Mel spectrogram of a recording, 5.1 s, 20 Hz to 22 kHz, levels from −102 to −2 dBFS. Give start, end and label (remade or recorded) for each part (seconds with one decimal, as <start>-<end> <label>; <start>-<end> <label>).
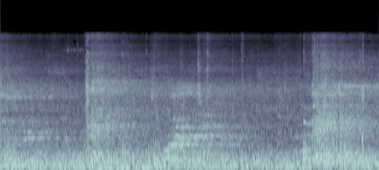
0.0-0.9 remade; 0.9-2.0 recorded; 2.0-4.1 remade; 4.1-5.1 recorded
